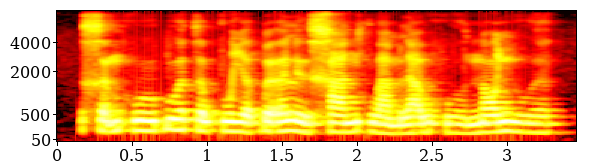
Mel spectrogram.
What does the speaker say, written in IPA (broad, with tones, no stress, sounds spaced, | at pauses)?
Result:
x ə̰˧˥ m h w u˨˦ ɓ u˧ ə̯ k ə̰˧˨ w k w i˧˩ ə̯ ɓ ə̰ː˧˥ l ɨ˧˩ x a˨˦ n k w a˧˩ m l a̰˧˥ w h w o̤˨˩ n ɔ˨˦ ɲ ṳ˨˩ ə̯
